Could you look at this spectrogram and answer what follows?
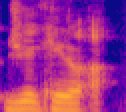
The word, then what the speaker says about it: Giacchino: But I really like, I'm going to butcher his name, Giacchino. I think that's not how you pronounce it. – Yeah, that's it. – Oh, is it? Giacchino. I really love what he did with Spider-Man.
